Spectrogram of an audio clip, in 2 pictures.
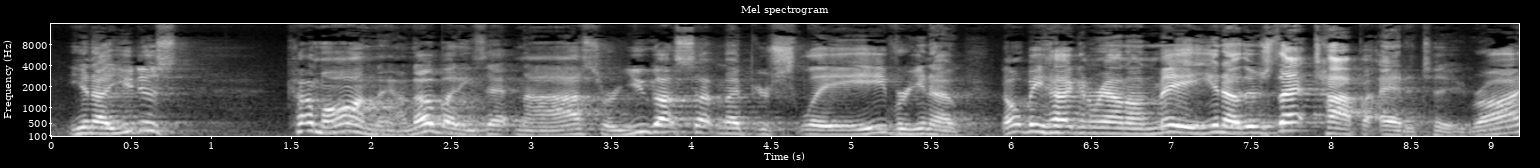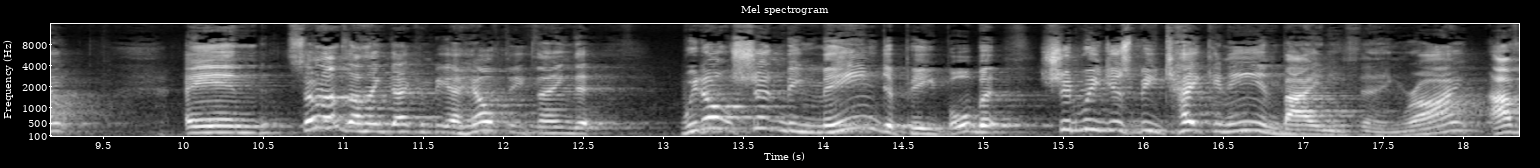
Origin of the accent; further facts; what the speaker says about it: Delbarton, West Virginia, United States; I was raised in Dale Barton.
